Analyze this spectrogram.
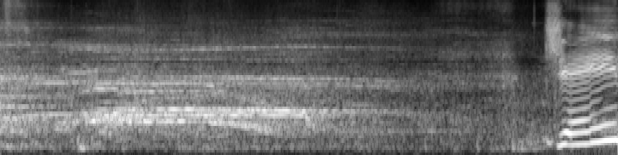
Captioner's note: crowd cheering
